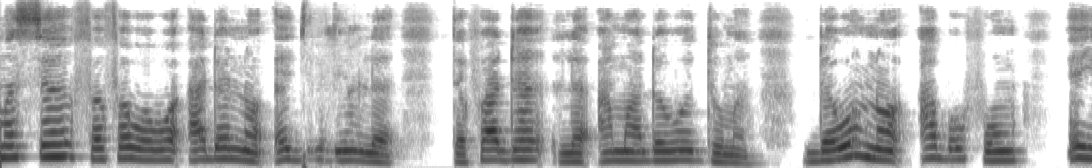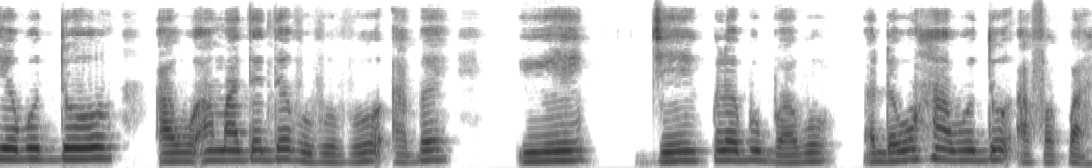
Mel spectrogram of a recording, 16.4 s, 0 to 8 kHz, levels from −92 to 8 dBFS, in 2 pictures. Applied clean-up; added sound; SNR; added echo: neural mask model DeepFilterNet 3.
